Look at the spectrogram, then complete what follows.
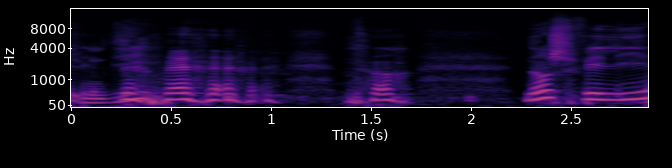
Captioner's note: laughs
